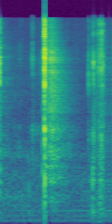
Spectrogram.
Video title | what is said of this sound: Second Hand Shotgun? Hot Tips | has a nice click to it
